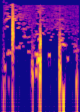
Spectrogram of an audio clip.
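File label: "чинтӧмӧн", Komi, female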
